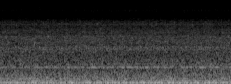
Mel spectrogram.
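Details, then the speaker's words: 2004 Chevy Silverado 6.0L V8 idling after Motomatic motor flush treatment for lifter clicking: smooth, even low idle with no ticking or tapping, quiet valvetrain; clicking stopped, normal idle. "No more clicking noise. It stopped. It is so quiet."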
